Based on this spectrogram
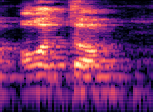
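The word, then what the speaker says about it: autumn: ऑटम। क्या पढ़ेंगे? Them. तो आई थिंक एम के बाद एन क्या होगा? साउंडलेस हो जाएगा। यानी साइलेंट हो जाएगा।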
